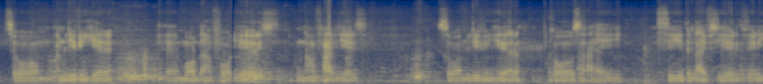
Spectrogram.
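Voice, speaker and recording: Very gravelly, low-voiced Bissau-Guinean man. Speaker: imam, interviewee. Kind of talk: personal testimony. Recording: clearly noisy room ambience.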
